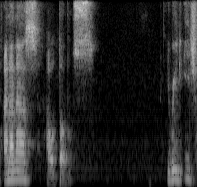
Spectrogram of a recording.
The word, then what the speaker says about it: autobus: Notice how I'm pronouncing in Croatian. I'm reading every single letter. Okay? There are no special examples, like I said, in French, for example, where you don't read a whole bunch of letters.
